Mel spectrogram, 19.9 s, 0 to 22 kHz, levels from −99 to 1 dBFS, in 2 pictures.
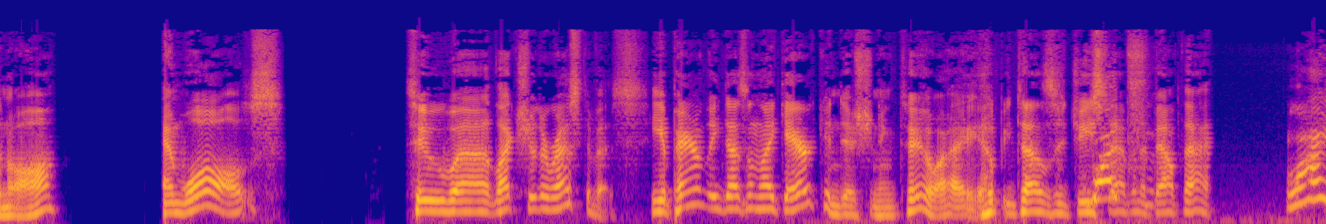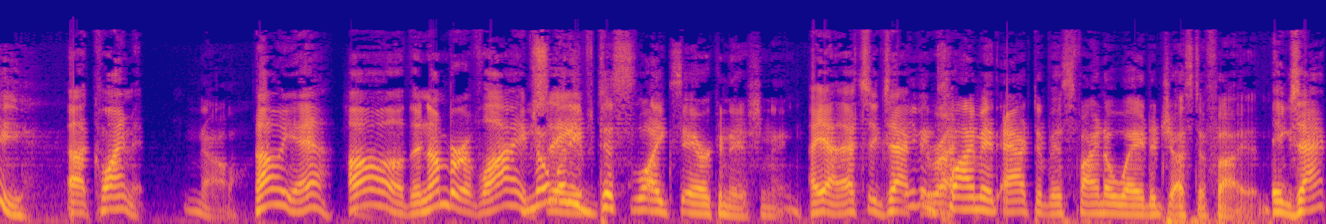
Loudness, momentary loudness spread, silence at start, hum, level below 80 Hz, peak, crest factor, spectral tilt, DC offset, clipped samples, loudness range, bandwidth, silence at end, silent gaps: -19 LUFS; 10 LU; 0 s; none; -44 dBFS; -4 dBFS; 16 dB; -5 dB/octave; under 0.1%; under 0.1%; 3 LU; 14 kHz; 0 s; 0.54-1.20 s, 2.20-2.37 s, 2.45-2.75 s, 2.89-3.04 s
